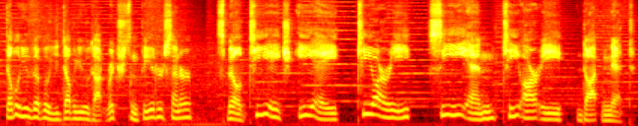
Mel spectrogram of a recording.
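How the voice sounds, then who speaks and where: Animated male radio announcer over faint music. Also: medium pitch. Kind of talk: scripted radio show sign-off.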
